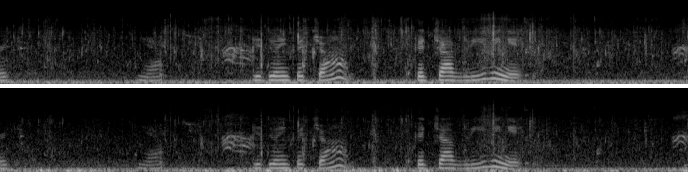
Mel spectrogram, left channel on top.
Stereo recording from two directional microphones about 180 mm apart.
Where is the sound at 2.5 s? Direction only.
35° left (ahead or behind).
